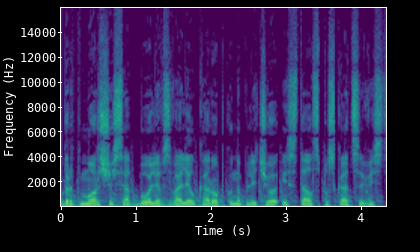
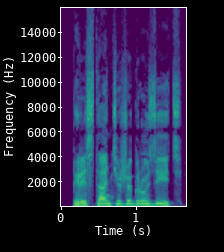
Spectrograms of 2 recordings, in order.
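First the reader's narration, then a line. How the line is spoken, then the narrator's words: Shouting close to ear. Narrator (Russian): закричал у него над ухом Пагава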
